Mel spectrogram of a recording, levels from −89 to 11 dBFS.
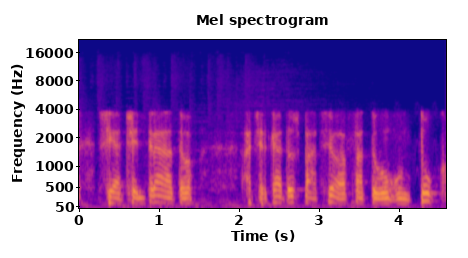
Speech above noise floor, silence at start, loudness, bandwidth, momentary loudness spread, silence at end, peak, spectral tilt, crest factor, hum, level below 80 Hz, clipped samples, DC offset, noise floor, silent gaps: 25 dB; 0 s; -20 LUFS; 9.6 kHz; 6 LU; 0 s; -4 dBFS; -7.5 dB/octave; 16 dB; none; -52 dBFS; under 0.1%; under 0.1%; -45 dBFS; none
